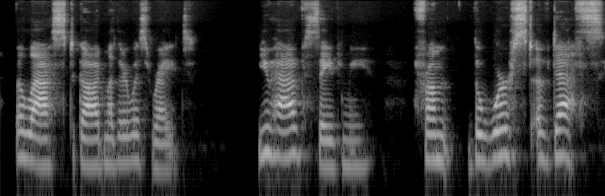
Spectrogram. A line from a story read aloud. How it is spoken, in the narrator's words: he said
